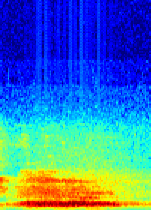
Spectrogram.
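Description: Sustained background music chords held under a pause in the preaching, with a loud rush of noise that swells up and fades away over about a second and a half in the middle.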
